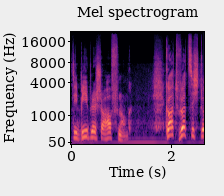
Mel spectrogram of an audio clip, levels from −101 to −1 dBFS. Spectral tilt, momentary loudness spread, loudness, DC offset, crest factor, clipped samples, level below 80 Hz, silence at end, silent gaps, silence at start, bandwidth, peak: -3.5 dB/octave; 15 LU; -29 LUFS; under 0.1%; 20 dB; under 0.1%; -64 dBFS; 0 s; none; 0.05 s; over 20 kHz; -10 dBFS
